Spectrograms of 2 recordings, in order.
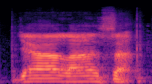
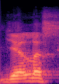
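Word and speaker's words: جلس: dari kata jalasa jalasa jalasa bacanya pakai bahasa Arab ya jangan pakai bahasa Inggris jealous gitu jalasa ya jalasa Apa arti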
